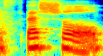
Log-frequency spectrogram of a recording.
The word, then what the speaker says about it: special: um a tricky word because it has kind of like a soft c sound in the middle it's followed by the eye special but it makes more of a sh sound so it's like one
